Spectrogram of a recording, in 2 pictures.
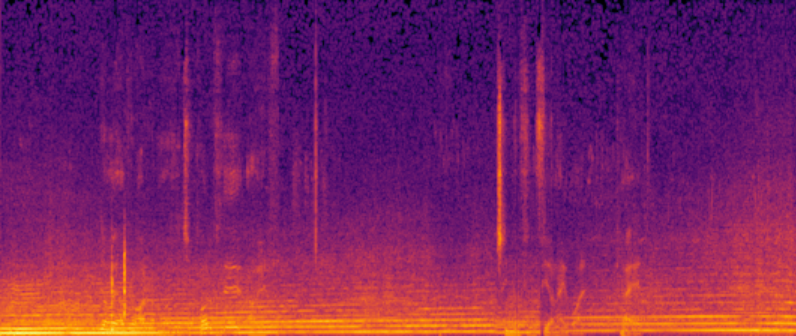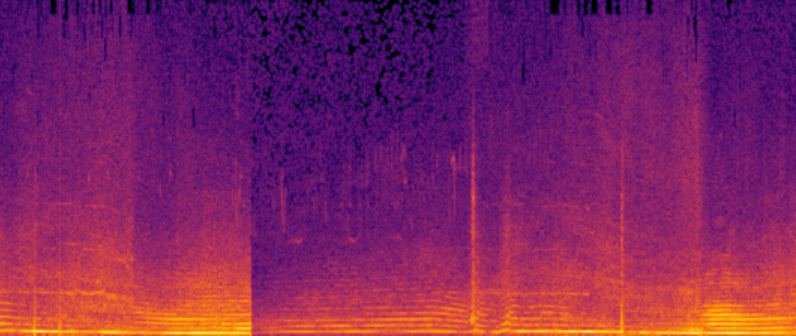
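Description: A racing car engine drones loudly, its pitch sweeping up and down as it shifts gears.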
